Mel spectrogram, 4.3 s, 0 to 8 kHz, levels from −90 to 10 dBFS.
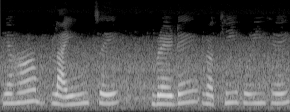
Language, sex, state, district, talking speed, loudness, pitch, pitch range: Hindi, female, Madhya Pradesh, Dhar, 95 wpm, -17 LUFS, 250 Hz, 235-260 Hz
